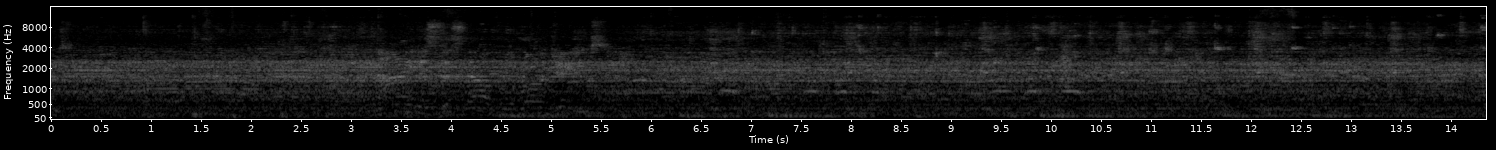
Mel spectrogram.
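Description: A television playing in the background: indistinct speech and music at a steady, fairly low level.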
